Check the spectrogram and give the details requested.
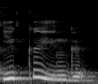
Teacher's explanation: அது எப்படி தோன்றுது அப்படின்னா நாவின் முதற பகுதி அன்னத்தை தொடும்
